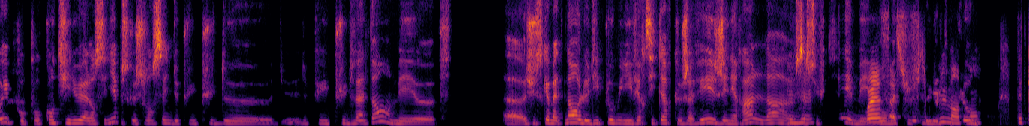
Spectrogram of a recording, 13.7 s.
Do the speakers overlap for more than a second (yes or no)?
yes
